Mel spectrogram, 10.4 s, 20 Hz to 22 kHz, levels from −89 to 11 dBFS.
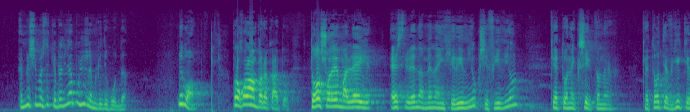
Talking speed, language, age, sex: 155 wpm, Greek, 60-79, male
